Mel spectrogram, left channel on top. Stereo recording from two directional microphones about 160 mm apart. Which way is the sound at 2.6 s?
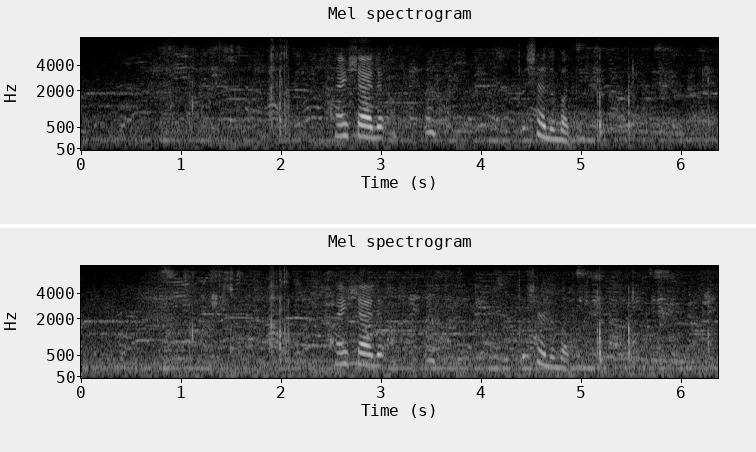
35° left (ahead or behind).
